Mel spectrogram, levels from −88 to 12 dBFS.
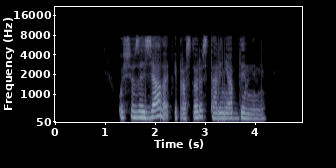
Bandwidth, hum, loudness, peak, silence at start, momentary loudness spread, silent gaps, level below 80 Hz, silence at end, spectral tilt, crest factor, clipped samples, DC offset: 8 kHz; none; -30 LUFS; -12 dBFS; 1.25 s; 12 LU; none; -64 dBFS; 0.75 s; -5 dB/octave; 20 dB; under 0.1%; under 0.1%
